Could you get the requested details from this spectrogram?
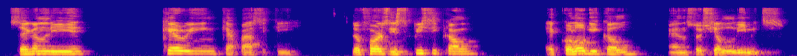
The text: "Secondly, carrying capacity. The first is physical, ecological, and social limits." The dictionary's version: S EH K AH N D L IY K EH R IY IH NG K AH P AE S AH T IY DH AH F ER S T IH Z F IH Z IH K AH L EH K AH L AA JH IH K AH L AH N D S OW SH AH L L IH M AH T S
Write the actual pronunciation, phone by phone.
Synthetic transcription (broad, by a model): S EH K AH N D L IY K EH R IY IH NG K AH P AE S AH T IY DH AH F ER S IH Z F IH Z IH K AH L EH K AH L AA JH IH K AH L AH N S OW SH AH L L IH M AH T S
